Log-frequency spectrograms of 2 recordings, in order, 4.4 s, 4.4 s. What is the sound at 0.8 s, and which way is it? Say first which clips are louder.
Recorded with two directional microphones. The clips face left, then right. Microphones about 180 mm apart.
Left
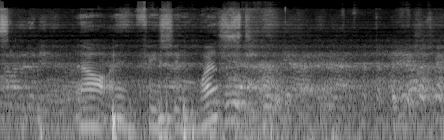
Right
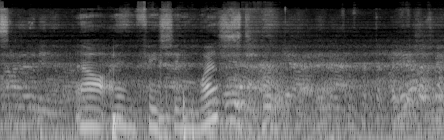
A woman's voice: right 2 dB; 25° right (ahead or behind).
